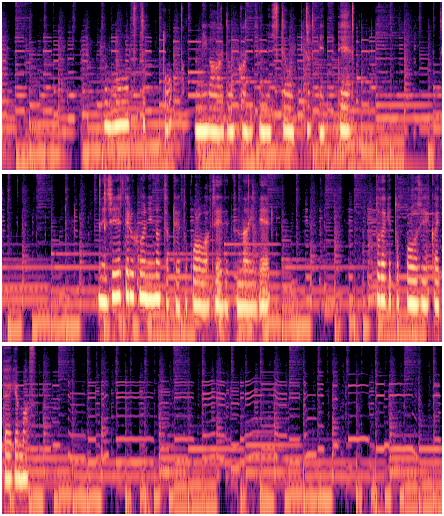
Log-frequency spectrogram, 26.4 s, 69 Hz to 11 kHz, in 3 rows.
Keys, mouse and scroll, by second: 0.2 shift+click, 0.4 alt+a, 0.5 alt+z, 0.6 c, 1.2 shift+middle click, 1.4 alt+z, 1.6 g, 3.1 alt+z, 3.6 click, 4.1 g, 4.8 click, 5.0 g, 6.1 click, 6.4 g, 7.9 click, 8.2 g, 9.1 click, 9.6 middle click, 10.8 shift+click, 11.9 j, 12.3 middle click, 13.5 2, 13.8 click, 14.1 middle click, 14.4 x.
